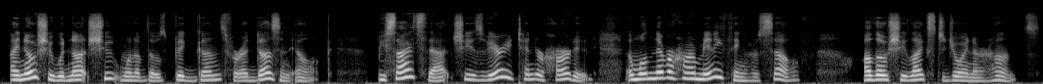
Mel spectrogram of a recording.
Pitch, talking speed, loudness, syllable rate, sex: 215 Hz, 200 wpm, -18 LUFS, 5.5 syllables/s, female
